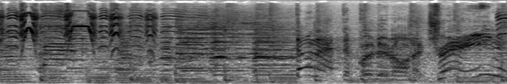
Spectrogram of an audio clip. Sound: squeaking

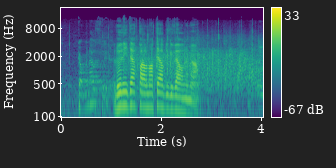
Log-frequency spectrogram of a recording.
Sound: applause

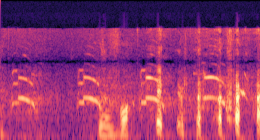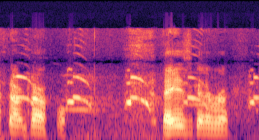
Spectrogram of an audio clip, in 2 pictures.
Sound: laughing

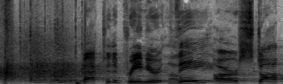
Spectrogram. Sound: applause

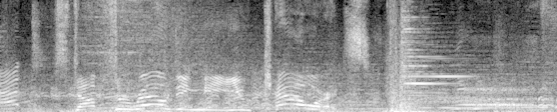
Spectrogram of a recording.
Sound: laughing

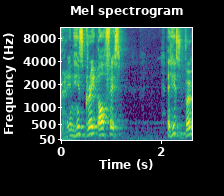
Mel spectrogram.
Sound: none

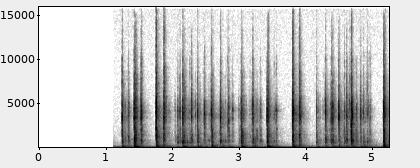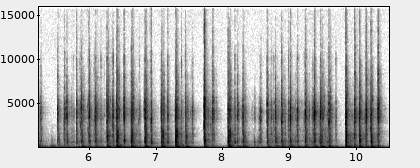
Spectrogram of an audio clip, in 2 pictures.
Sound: sound of keyboard typing

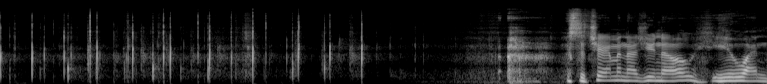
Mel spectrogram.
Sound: applause

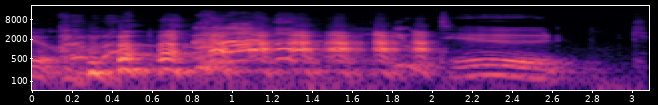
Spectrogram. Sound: both laugh

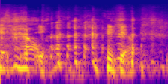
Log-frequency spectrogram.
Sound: laughter

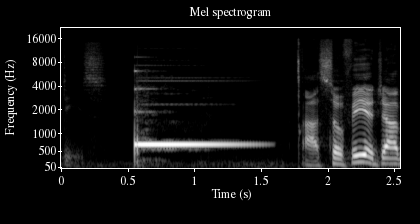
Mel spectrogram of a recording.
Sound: ding

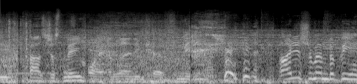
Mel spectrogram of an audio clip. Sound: laughter

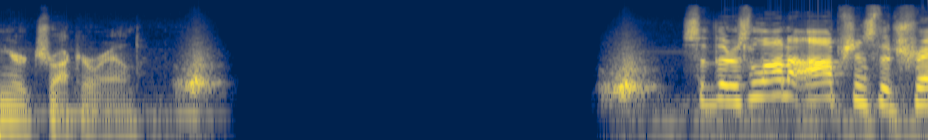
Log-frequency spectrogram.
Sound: screen whooshing

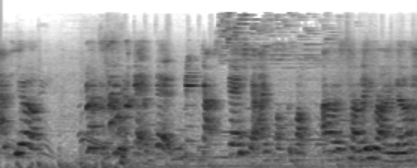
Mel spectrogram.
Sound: laughs

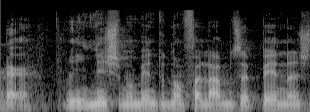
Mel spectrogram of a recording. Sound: speaking portuguese

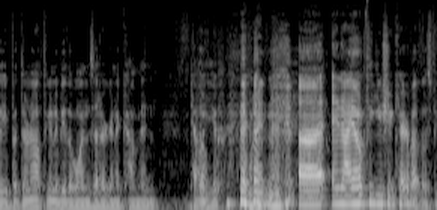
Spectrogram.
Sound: laughs

